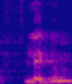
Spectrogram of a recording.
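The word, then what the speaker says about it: phlegm: ठीक है, जिसमें फ्लेगम में एक्चुअली प्रोनाउंसिएशन फ्लेम होता है इसका, क्योंकि ये जी जो है ये साइलेंट होता है. ठीक है, लेकिन कई बार आप लोगों को बहुत सारे लोग फ्लेगम प्रोनाउंस करते हुए दिखेंगे, that will be also okay, पर हम इसे रियल प्रोनाउंसिएशन करेंगे फ्लेम.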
